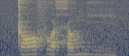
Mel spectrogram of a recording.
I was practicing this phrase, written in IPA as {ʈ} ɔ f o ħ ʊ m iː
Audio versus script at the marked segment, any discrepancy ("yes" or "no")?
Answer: no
